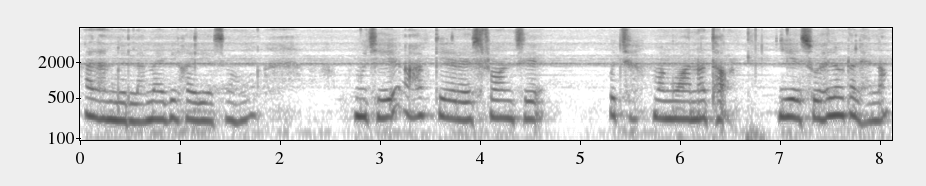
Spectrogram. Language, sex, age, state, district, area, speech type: Urdu, female, 18-30, Telangana, Hyderabad, urban, spontaneous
